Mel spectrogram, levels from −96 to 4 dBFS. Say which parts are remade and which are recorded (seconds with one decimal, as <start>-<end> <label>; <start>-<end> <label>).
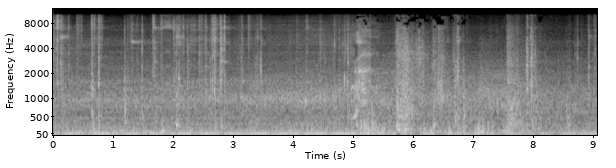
0.0-5.0 remade; 5.0-8.7 recorded; 8.7-9.1 remade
